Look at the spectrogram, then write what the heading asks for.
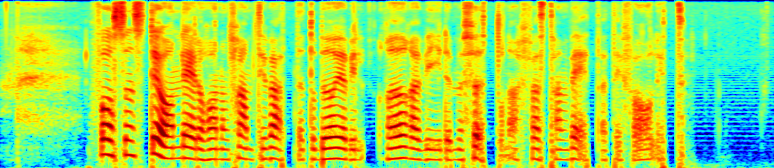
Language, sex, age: Swedish, female, 21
